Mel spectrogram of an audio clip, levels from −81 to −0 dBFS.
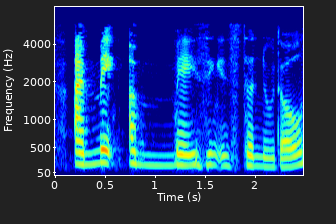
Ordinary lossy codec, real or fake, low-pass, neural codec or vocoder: MP3, 24 kbps; real; 7.2 kHz; none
